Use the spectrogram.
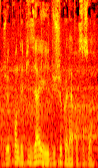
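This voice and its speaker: A man's voice: deep voice, fast, noisy background, lightly acted. A man playing a casual, supportive young athlete in a French audio drama. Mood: reassuring.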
